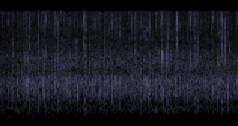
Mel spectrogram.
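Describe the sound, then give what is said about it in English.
Faint audience clapping during a talk: many hands patter quietly in a continuous, even spread that neither builds nor fades. “Yeah, we can clap. Go ahead.”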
